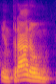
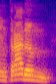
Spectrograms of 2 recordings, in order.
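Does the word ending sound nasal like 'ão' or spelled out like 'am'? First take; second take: nasal ão; spelled am. First: The ending is pronounced as a nasal 'ão'. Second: The ending is pronounced as a written 'am'. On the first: The speaker calls it right. "a gente fala entraram" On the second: The speaker calls it wrong. "a gente não fala entraram"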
